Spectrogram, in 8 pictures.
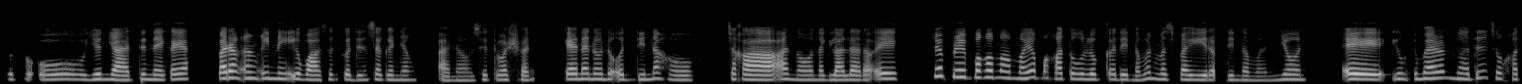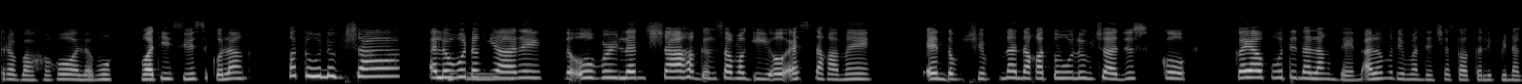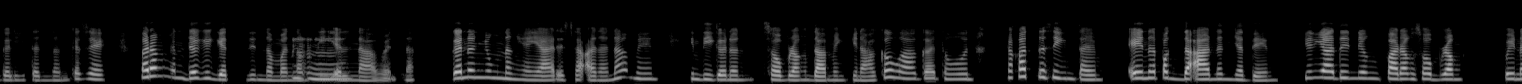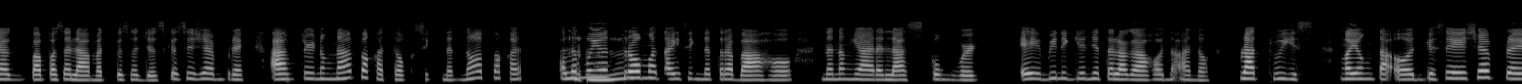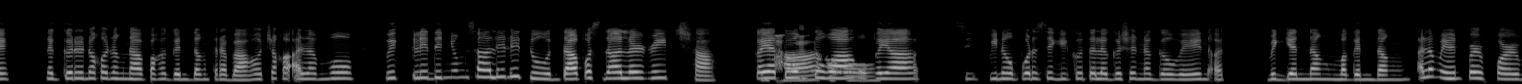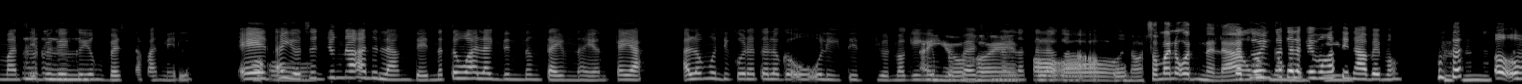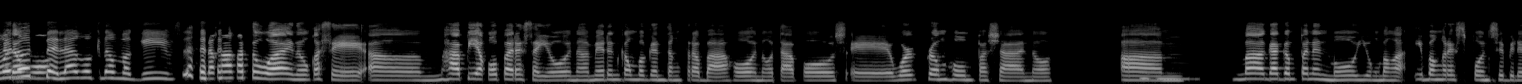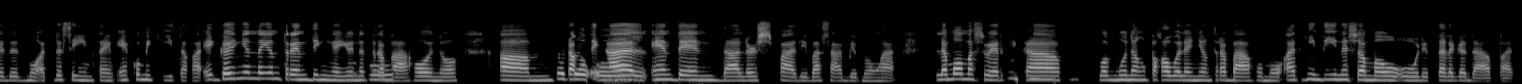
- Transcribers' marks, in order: tapping; other background noise; chuckle; laugh
- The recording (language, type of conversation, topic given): Filipino, advice, Paano ko mababalanse ang oras ko sa trabaho at sa libangan?
- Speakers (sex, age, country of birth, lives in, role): female, 20-24, Philippines, Philippines, user; female, 30-34, Philippines, Philippines, advisor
